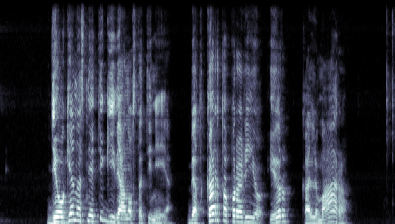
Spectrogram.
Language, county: Lithuanian, Kaunas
